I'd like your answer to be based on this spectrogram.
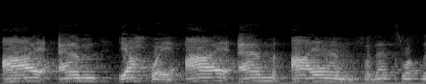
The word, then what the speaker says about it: Yahweh: J-H-V-H, pronounced Y-H-W-H, and probably pronounced Yahweh or something like that, certainly never pronounced Jehovah.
